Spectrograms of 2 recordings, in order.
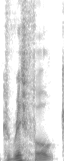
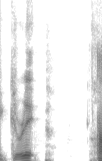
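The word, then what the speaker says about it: Griphook: But Marge, I'm afraid you've got to be on your own pronouncing it Griffook. It has got to be Grip Hook.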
